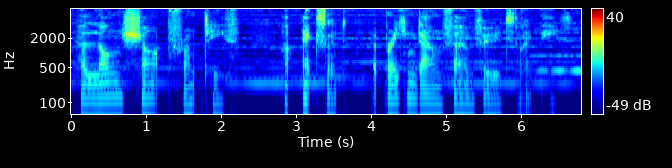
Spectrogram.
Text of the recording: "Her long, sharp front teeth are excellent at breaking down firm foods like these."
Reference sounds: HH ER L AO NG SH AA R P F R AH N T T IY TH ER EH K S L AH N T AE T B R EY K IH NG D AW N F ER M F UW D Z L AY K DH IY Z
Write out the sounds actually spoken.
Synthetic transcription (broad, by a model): HH ER L AO NG SH AA R P F R AH N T T IY TH ER EH K S L AH N T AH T B R EY K IH NG D AW N F ER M F UW D Z L AY K DH IY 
